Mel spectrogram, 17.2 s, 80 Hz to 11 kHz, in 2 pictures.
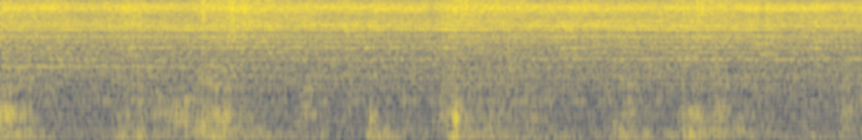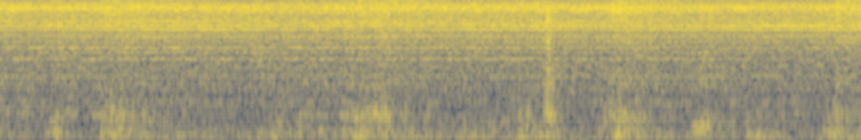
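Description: Rough, rattling breaths repeat about 25 times a minute against steady hiss. Snoring.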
